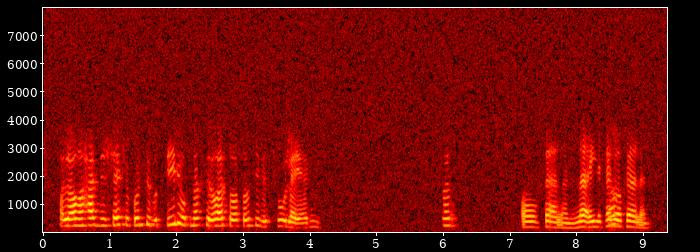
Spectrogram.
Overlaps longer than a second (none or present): none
